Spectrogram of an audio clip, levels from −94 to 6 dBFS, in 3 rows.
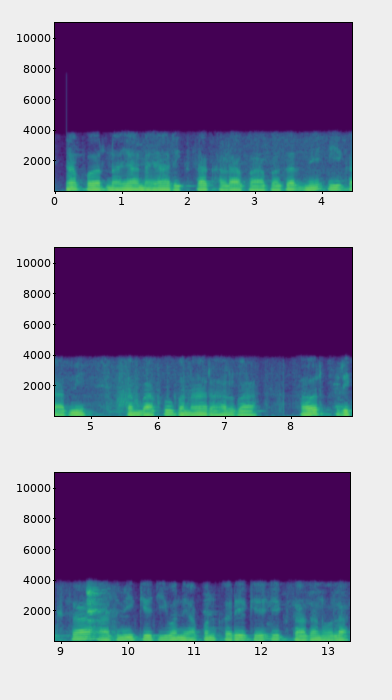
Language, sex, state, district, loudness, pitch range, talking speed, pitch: Hindi, male, Chhattisgarh, Balrampur, -21 LUFS, 125-135 Hz, 110 wpm, 130 Hz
